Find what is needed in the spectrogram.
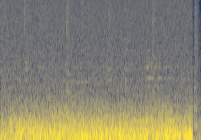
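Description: Wind buffeting the microphone of a paraglider's camera in flight: a loud, steady low rumble that cuts off abruptly just before the end.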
